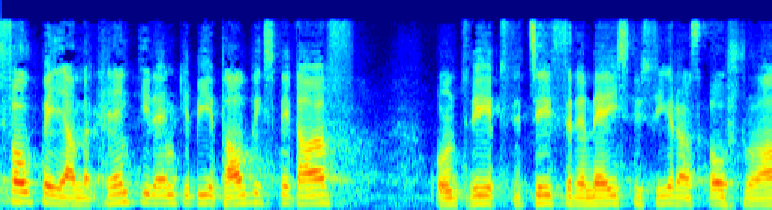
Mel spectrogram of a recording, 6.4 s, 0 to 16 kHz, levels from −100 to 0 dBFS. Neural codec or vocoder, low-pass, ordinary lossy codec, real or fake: codec, 24 kHz, 1 kbps, SNAC; 10.8 kHz; MP3, 48 kbps; fake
